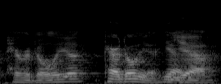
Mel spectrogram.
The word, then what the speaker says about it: pareidolia: I don't know how it's pronounced, but it's like Pareidolia. Pareidolia.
